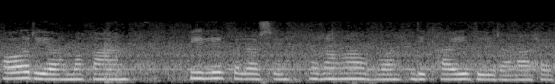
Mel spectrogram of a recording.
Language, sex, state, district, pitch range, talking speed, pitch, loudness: Hindi, female, Bihar, Kaimur, 235-255 Hz, 130 wpm, 240 Hz, -17 LUFS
